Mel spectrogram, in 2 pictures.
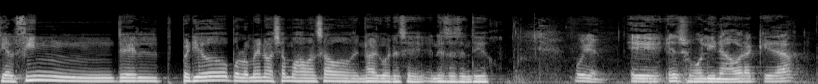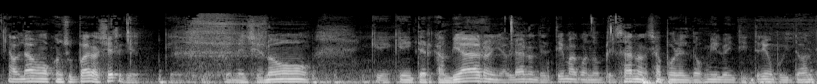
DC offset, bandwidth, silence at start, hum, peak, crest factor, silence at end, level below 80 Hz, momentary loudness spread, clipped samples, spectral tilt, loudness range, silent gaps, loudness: under 0.1%; 11.5 kHz; 0 s; none; 0 dBFS; 14 dB; 0 s; -36 dBFS; 12 LU; under 0.1%; -7 dB/octave; 5 LU; none; -14 LUFS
